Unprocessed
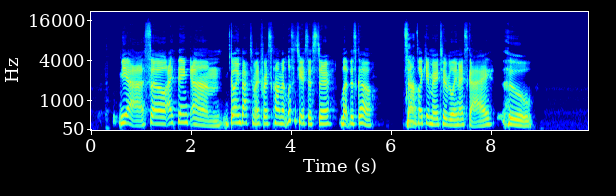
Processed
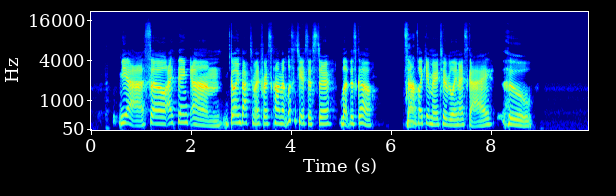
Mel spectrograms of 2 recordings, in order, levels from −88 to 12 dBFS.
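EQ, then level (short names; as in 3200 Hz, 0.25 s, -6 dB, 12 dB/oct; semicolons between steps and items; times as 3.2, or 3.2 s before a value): low shelf 87 Hz +6 dB; bell 1600 Hz +13.5 dB 1 oct; -5.5 dB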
